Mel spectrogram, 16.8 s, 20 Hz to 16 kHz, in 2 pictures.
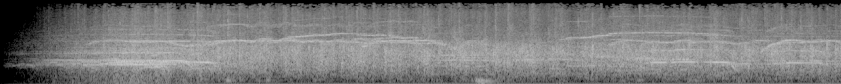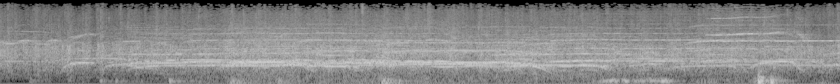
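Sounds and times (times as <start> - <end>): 
viewers cheering: 0.1 - 16.8
viewers whistling: 1.9 - 16.8.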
